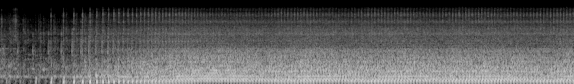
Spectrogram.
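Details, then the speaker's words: Lawn Chief push mower after engine turned 180 degrees and recoil cover installed, air-fuel mix corrected (cold starts need starter fluid): after a few pulls it catches and holds a smooth, steady drone without surging; normal running. "i think part of it was because the air fuel mix was a little off originally but i can show you that the air fuel mix is pretty good right now so we'll go ahead and run it real quick"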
